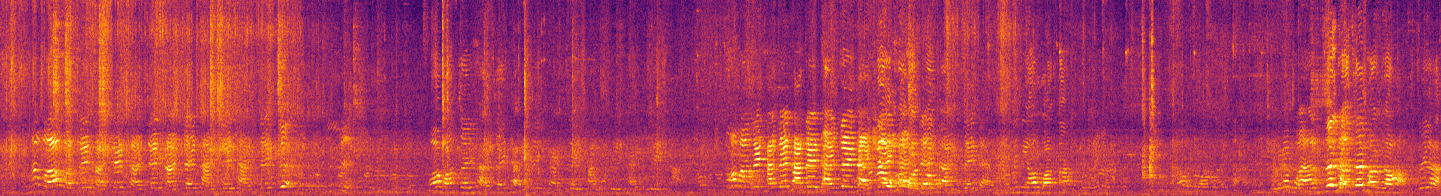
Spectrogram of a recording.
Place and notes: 斗六火車站, Douliu City - walking in the Station
walking in the Station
